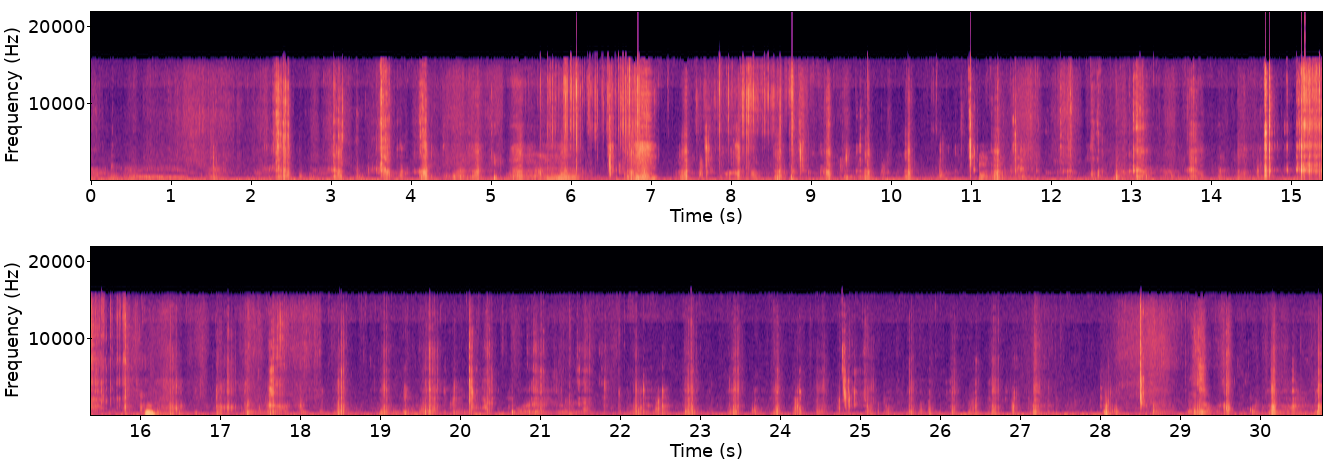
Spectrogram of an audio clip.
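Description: Close-up eating sounds: irregular sharp crunches from biting into crispy fried food, mixed with wet chewing.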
